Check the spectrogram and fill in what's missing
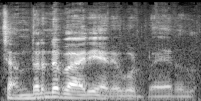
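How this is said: It is said in a very casual, offhand tone. The news is treated as unimportant. The speaker calls it wrong. "ഭയങ്കര casual ആയിട്ട്"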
